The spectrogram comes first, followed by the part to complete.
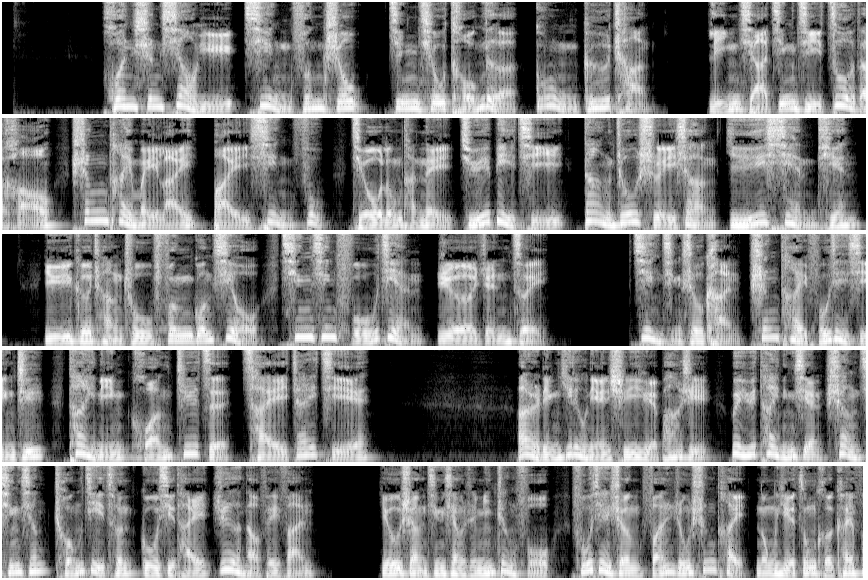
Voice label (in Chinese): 男 电视栏目 电视栏目配音; 生态福建行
